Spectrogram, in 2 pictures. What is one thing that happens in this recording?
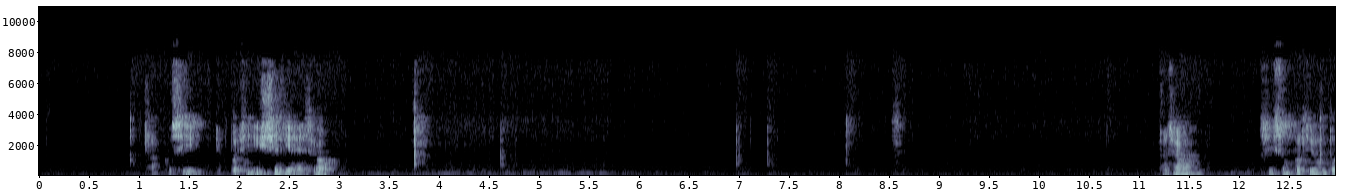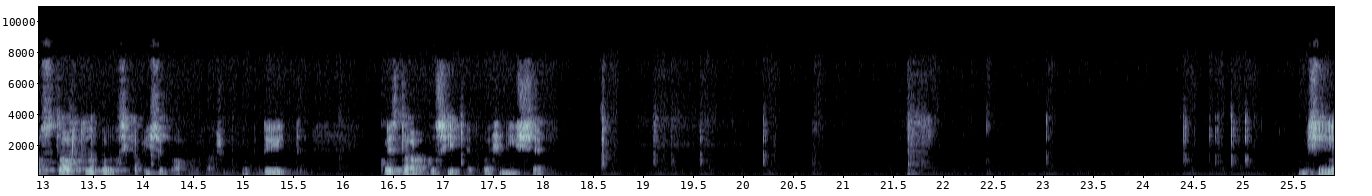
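A young man speaks calmly through a microphone, as if on an online call, in short bursts.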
